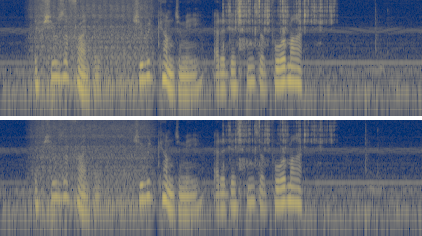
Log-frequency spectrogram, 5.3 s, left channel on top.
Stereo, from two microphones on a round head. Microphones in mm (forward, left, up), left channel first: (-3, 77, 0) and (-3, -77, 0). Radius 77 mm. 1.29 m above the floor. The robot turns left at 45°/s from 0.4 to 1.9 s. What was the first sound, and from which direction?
A man speaking, 95° left.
